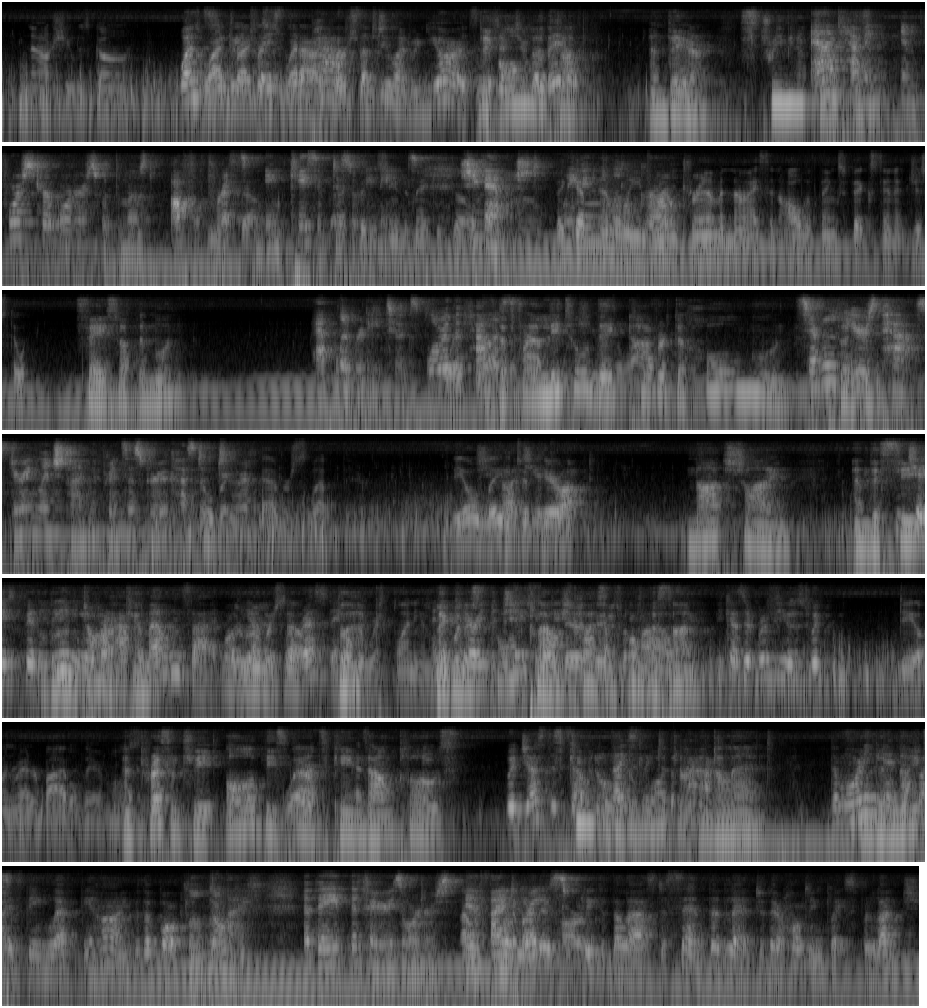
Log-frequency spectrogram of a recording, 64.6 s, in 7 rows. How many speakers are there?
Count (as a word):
four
